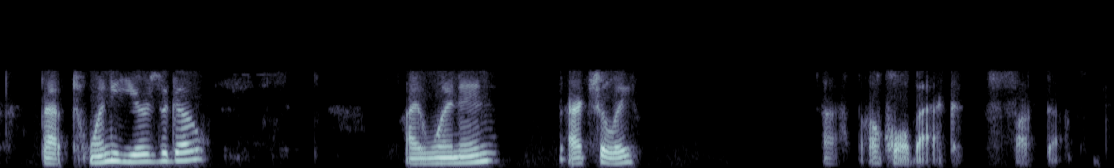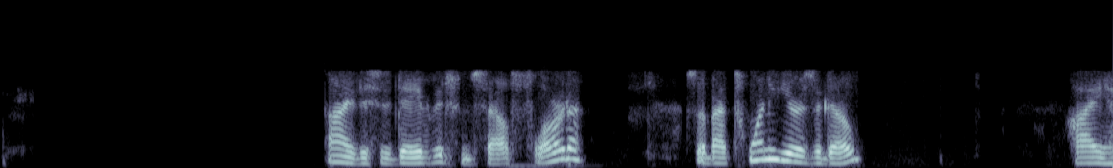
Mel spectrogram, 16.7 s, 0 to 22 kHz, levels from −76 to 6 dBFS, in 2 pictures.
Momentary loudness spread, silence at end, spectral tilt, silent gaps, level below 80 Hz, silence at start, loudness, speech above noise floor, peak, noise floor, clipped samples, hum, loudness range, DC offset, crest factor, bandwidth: 20 LU; 0 s; -10 dB/octave; 8.63-10.66 s; -58 dBFS; 0.3 s; -16 LUFS; 59 dB; -2 dBFS; -75 dBFS; under 0.1%; none; 11 LU; under 0.1%; 18 dB; 4.1 kHz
